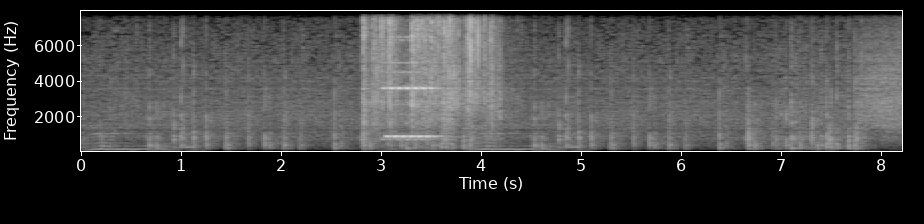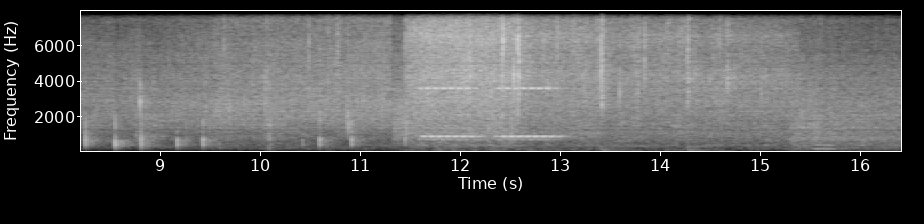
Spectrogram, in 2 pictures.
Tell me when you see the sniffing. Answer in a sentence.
You can't hear the sniffing here.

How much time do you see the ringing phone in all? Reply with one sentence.
You can hear the ringing phone for 2 seconds altogether.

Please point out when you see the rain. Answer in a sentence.
You can hear the rain from 0.0 to 16.3 s.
